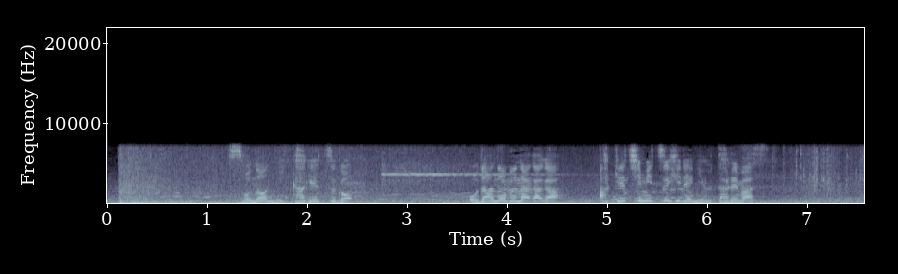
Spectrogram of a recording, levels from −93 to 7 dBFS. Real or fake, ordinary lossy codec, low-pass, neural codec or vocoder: real; none; 7.2 kHz; none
